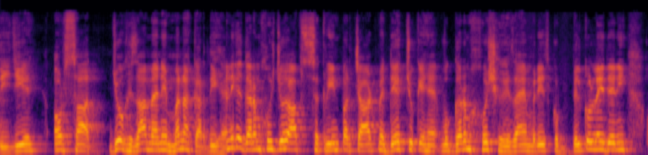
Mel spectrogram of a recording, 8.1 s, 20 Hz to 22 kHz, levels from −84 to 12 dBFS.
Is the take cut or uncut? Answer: cut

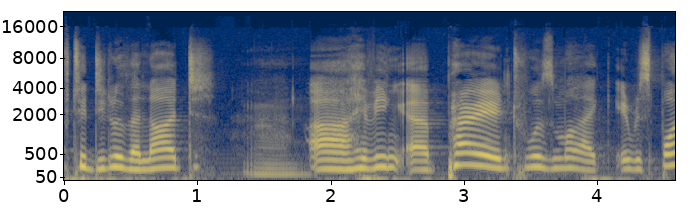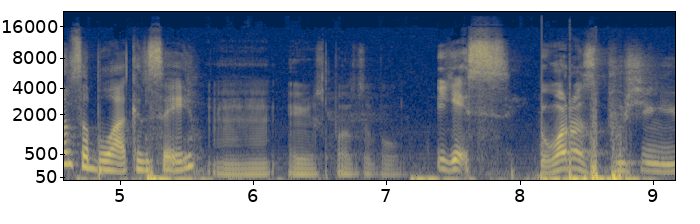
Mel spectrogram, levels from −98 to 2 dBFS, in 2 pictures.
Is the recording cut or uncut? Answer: cut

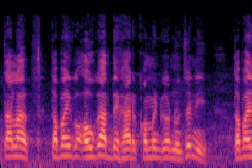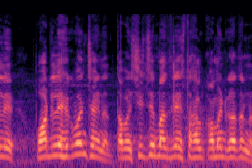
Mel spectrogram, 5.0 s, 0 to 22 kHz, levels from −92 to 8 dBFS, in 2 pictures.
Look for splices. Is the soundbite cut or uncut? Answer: uncut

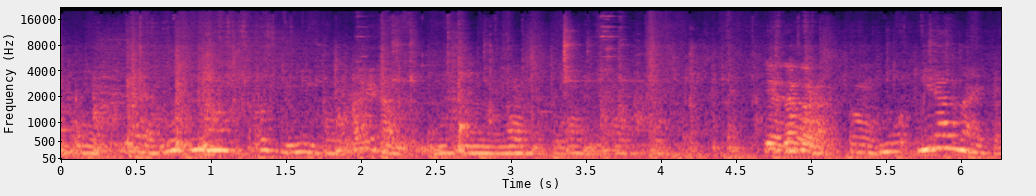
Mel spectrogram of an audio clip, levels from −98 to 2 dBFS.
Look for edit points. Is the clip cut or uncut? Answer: uncut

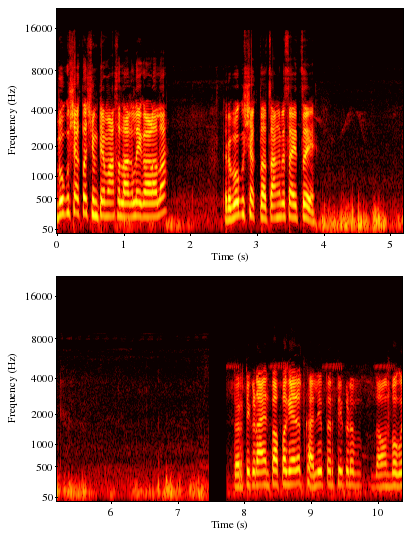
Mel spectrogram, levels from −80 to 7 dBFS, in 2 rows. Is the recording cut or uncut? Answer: uncut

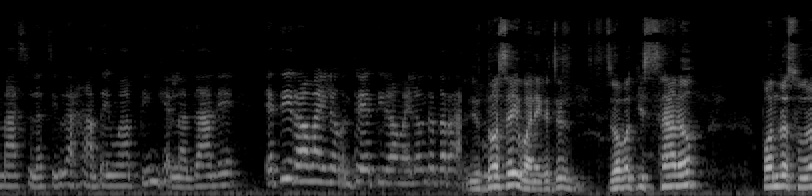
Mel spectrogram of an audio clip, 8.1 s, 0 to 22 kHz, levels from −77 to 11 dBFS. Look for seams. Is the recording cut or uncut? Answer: cut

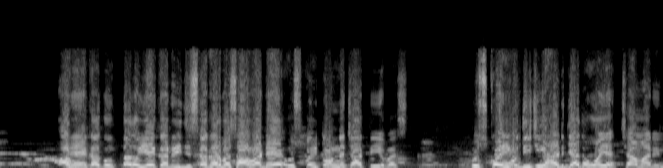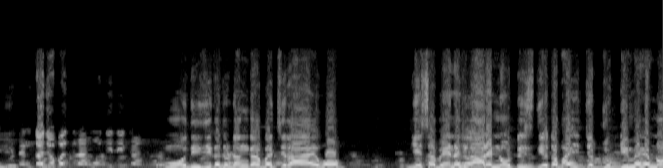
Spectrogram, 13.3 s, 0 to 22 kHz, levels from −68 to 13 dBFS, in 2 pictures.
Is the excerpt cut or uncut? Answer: cut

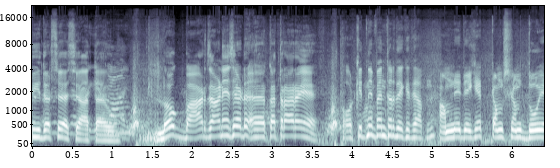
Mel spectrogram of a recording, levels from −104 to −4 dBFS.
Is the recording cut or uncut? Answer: cut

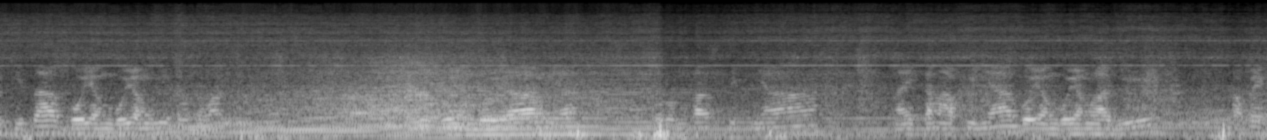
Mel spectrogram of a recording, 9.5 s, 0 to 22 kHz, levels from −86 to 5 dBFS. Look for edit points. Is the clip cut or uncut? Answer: uncut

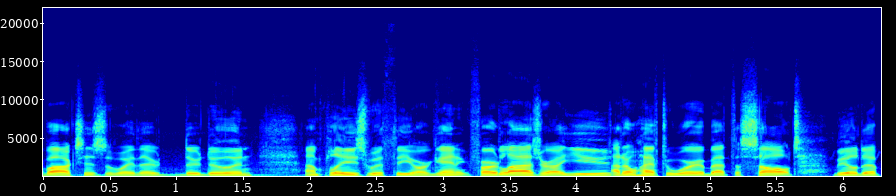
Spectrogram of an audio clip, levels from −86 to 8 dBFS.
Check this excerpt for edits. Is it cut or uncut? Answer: cut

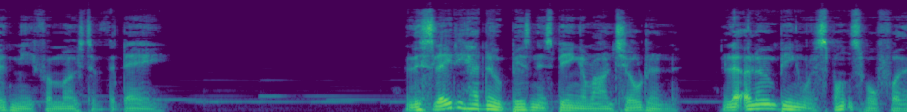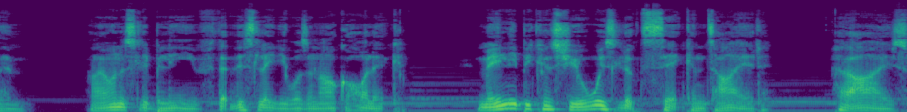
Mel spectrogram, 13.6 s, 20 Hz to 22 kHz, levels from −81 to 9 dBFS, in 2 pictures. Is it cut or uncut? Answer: uncut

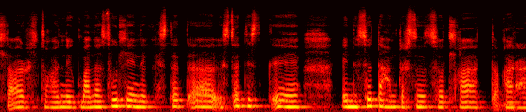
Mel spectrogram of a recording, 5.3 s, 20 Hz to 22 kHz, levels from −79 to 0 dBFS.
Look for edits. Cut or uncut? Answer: uncut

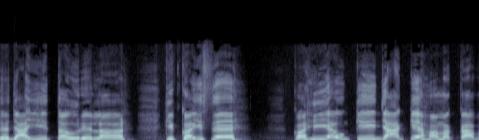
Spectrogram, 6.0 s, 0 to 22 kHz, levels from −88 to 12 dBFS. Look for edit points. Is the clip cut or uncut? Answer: uncut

